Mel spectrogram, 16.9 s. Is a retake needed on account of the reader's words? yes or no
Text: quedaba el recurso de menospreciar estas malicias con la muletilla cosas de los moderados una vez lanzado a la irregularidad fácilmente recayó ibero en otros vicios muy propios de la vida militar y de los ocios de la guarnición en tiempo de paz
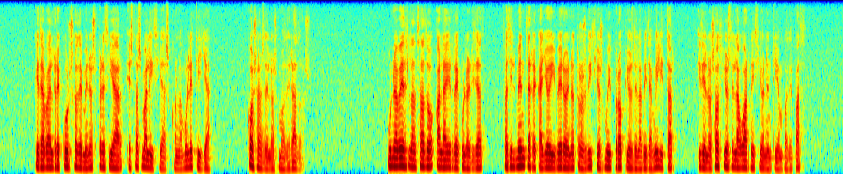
no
